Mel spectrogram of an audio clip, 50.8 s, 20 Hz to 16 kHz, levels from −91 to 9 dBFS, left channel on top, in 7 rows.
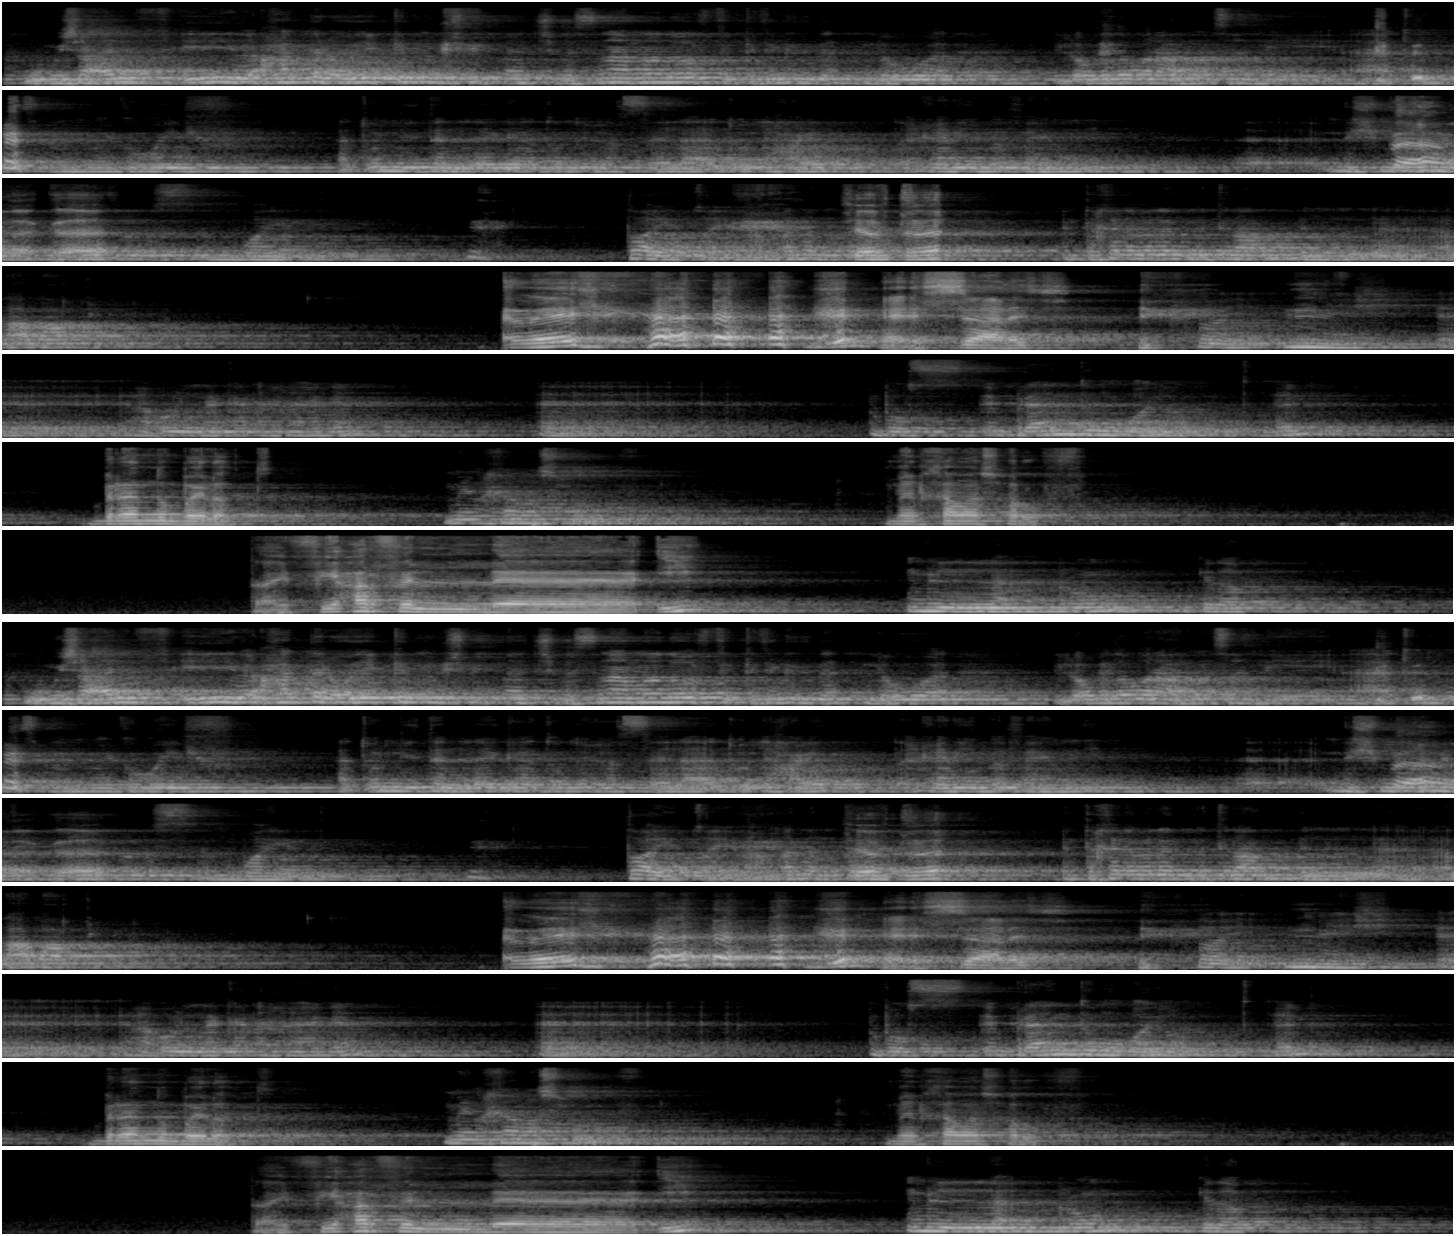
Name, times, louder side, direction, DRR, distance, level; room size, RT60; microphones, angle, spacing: voice 1, 0.1-4.8 5.3-7.2 7.5-8.4 8.9-11.5 11.7-12.8 13.4-16.2 17.6-19.3 19.8-22.5 25.9-26.1 27.8-28.7 28.9-30.9 31.7-32.2 33.4-33.7 33.9-35.0 35.4-35.6 38.5-39.3 48.1-49.2 49.5-49.7, equal, 20° right, 1 dB, 1.9 m, -31 dB
voice 2, 14.2-15.1 16.8-17.0 18.3-18.4 18.8-19.2 24.3-27.1 27.5-27.8 28.2-28.5 36.7-37.5 40.7-41.5 44.8-47.1, left 3 dB, 40° left, 12 dB, 0.7 m, -26 dB
26.0 x 20.5 x 5.5 m, 2.7 s
head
